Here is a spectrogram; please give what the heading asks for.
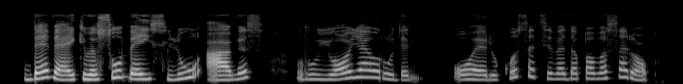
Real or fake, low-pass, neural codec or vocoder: real; 10.8 kHz; none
